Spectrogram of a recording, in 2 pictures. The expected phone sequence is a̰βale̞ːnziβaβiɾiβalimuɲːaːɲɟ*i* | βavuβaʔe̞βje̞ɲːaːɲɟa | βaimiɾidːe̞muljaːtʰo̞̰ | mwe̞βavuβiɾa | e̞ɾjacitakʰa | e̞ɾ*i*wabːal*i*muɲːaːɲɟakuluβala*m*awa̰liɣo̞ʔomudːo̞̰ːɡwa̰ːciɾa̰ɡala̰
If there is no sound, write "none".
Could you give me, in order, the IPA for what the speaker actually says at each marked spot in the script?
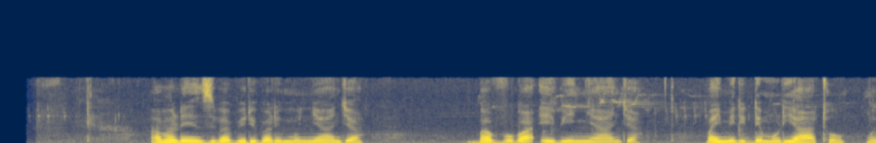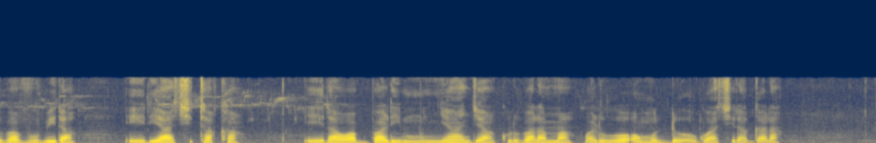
a, a, i, m

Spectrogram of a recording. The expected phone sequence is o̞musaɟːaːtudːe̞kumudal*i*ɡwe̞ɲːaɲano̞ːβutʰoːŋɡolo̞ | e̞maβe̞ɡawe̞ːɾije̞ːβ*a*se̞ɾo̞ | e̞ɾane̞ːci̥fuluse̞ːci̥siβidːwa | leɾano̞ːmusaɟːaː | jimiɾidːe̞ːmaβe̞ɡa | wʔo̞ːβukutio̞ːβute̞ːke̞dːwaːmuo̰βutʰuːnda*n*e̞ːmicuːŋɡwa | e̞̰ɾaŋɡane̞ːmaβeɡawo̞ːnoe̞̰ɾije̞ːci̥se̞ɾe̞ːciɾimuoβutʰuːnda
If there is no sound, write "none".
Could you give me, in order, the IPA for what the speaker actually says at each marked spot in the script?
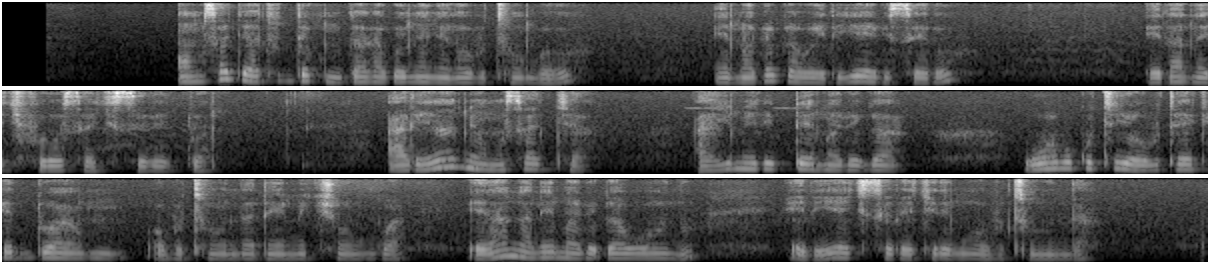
a, i, n

